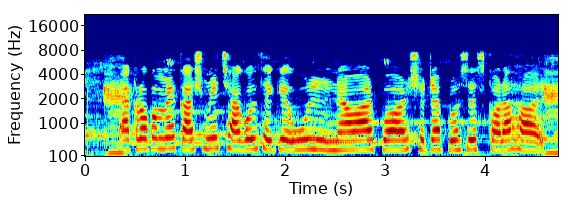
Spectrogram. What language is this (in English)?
Bangla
